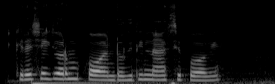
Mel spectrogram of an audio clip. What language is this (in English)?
Masai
